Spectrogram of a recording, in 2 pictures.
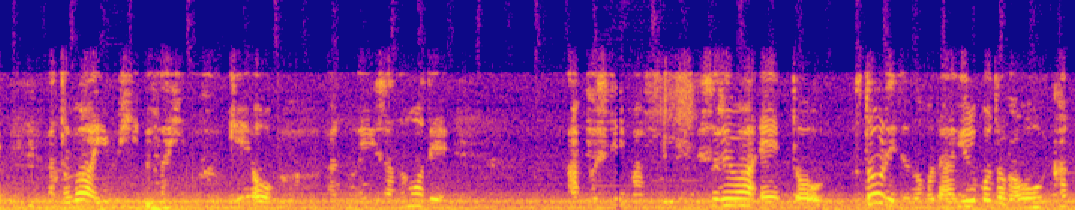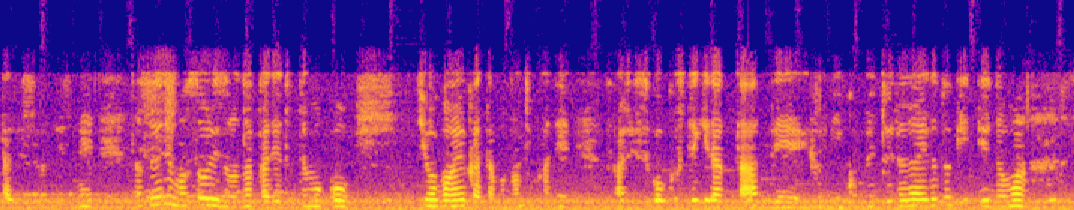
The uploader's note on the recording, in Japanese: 聞きづらい音声になっています。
